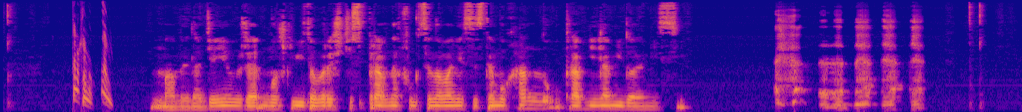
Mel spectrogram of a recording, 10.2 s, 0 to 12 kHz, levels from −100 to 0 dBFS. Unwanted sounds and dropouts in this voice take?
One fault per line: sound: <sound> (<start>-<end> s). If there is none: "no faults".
sound: chirp (0.7-1.1 s)
sound: throat clearing (7.7-9.3 s)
